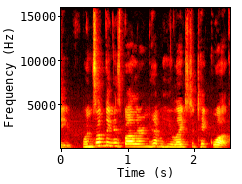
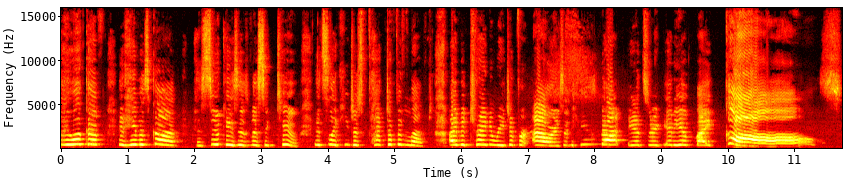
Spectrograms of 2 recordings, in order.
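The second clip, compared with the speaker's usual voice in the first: high-pitched, tearful voice, weeping through the words; 8 semitones higher, 4 dB louder than usual. Nadia speaks to someone who has just stepped into her room; tearful, crying. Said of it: "whose cheeks stream wet with tears. / whose cheeks stream wet with tears".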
